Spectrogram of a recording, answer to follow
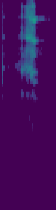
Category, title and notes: Sound effects > Objects / House appliances
A recording of a kitchen knife being scraped fast over a sharpener.
metal, friction, knife, kitchen, scrape, fast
